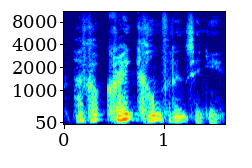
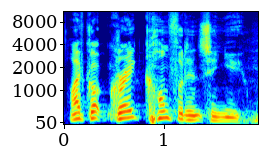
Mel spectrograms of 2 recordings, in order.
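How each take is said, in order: First: Softer, personal, "great" gently stressed; own voice. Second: A touch louder, proclaiming "great" as Paul; Paul's voice. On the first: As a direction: say it quietly as yourself, meaning it. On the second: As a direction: give Paul's line with a firm fall on "great". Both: Shown as a demonstration. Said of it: "you can hear Paul's voice or you can hear mine".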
